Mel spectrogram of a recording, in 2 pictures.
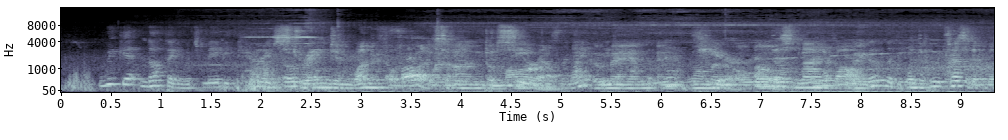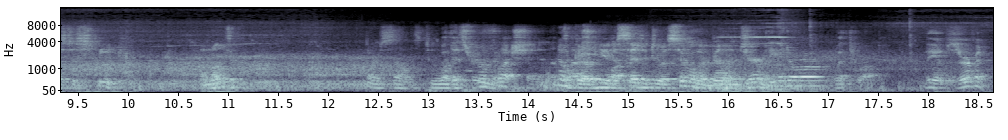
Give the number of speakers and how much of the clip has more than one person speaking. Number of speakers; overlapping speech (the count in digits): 4, about 56%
